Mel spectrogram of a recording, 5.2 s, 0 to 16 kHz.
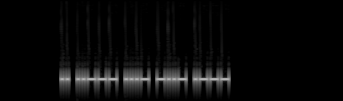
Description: Morse code, heard as a keyed tone, about 32 wpm, 700 Hz. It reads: I2VXJ
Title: DXCC-100 Call Signs - 5 Characters - 30wpm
